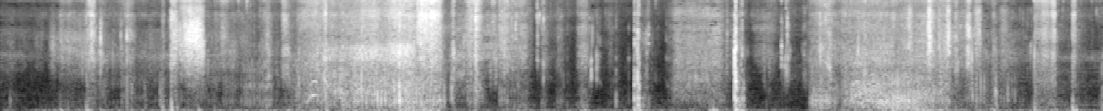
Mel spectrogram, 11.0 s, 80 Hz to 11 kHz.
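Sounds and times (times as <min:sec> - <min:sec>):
bear cub crunching and chewing: 0:04.0 - 0:11.0.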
